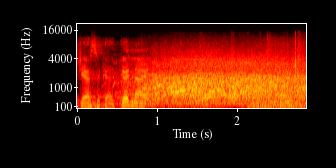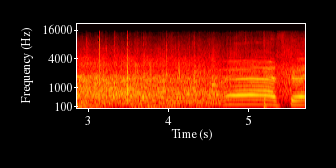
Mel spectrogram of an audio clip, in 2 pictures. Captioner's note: laughter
